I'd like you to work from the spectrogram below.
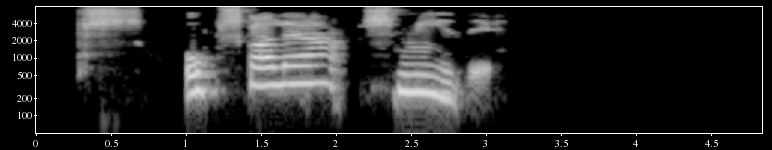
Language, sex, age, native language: Icelandic, male, 7, Icelandic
